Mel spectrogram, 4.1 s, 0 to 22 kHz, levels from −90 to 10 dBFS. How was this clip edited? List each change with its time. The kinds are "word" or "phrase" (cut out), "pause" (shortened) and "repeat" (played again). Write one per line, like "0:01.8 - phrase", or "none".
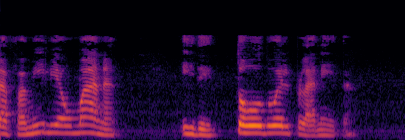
none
